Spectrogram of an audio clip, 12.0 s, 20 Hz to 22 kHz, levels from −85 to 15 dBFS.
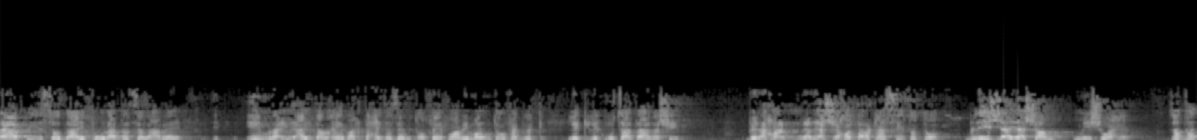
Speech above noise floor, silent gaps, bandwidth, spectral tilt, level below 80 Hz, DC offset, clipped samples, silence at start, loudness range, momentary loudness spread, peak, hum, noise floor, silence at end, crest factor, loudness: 32 dB; none; 8.4 kHz; -4 dB/octave; -50 dBFS; 0.2%; under 0.1%; 0 s; 3 LU; 9 LU; 0 dBFS; none; -49 dBFS; 0 s; 16 dB; -17 LUFS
